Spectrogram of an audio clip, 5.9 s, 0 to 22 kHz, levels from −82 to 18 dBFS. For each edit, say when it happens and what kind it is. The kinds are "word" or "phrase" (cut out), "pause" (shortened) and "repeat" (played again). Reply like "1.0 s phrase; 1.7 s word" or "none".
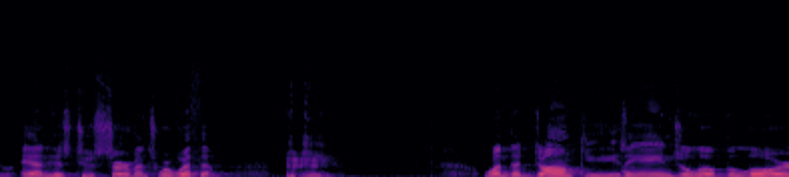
4.7 s word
